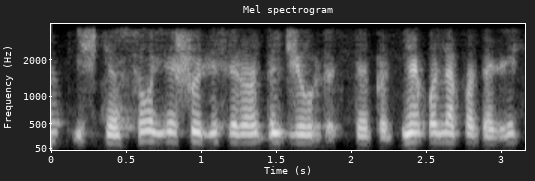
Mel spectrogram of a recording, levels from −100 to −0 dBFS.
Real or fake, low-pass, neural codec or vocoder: fake; 3.6 kHz; codec, 16 kHz in and 24 kHz out, 1.1 kbps, FireRedTTS-2 codec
